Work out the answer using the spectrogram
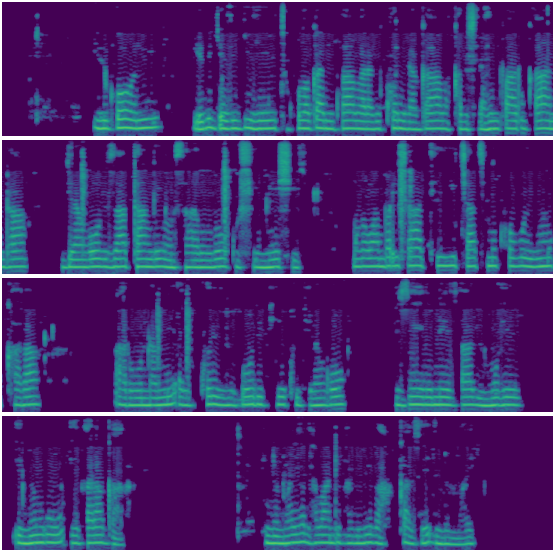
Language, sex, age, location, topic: Kinyarwanda, female, 50+, Musanze, agriculture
